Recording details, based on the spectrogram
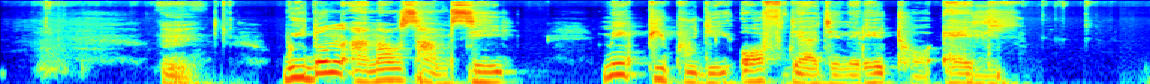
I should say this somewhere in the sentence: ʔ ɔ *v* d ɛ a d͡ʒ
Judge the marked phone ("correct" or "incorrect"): incorrect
